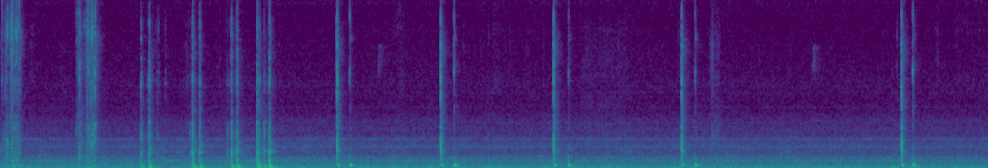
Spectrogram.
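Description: Sparse single-hand fingertip presses on the black plastic keys of a small silver laptop keyboard give short, dry clicks, often in quick pairs, spaced irregularly over a steady low hum. Each press is soft with a brief bright edge and dies away almost at once.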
